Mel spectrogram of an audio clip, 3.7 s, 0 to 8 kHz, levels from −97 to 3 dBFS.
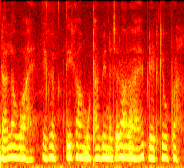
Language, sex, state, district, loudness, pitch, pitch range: Hindi, female, Odisha, Malkangiri, -14 LUFS, 190 Hz, 185-195 Hz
